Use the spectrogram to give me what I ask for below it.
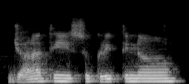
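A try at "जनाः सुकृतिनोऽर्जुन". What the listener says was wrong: Not Janati, but Jana. Jana sukritino arjuna.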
